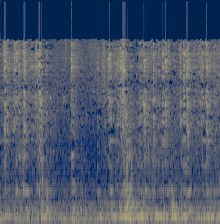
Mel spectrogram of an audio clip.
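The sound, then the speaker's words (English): A whisk stirs hollandaise sauce of butter and egg yolks in a pan over low heat, making a loud, continuous scraping and swishing with fast, repeated strokes. “And now we're going to keep whisking it till the sauce thickens and it's able to coat the back of a spoon.”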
